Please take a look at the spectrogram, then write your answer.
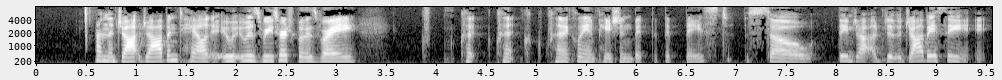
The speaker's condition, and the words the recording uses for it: Stuttering. Because when I advertised, I didn't even stutter to him when he first heard me advertise.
